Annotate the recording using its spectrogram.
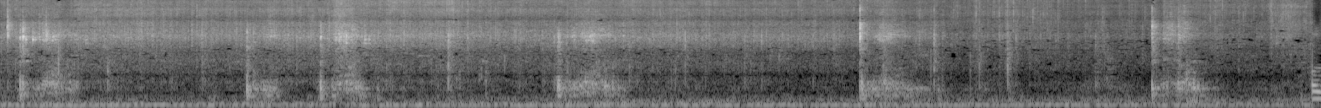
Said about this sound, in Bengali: একদম বেশি করে ভাজা করছি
